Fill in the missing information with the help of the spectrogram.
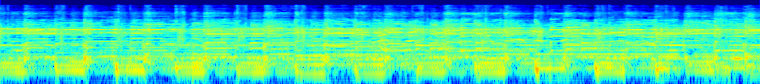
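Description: Lively music with plucked guitar over a steady beat, played loudly over a sound system to accompany dancing.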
